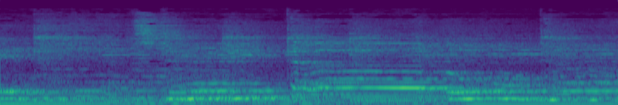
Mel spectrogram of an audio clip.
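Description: A woman singing a slow song into a microphone, holding long notes that change about once a second, over instrumental accompaniment played through the hall's sound system.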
